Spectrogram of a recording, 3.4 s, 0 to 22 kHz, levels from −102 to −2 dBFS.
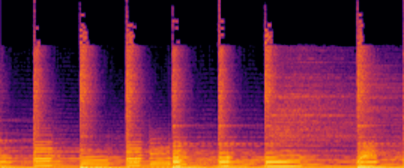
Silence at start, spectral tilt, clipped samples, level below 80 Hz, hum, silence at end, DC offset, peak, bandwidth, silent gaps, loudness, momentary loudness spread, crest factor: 0 s; -5.5 dB/octave; under 0.1%; -24 dBFS; none; 0 s; under 0.1%; 0 dBFS; over 20 kHz; none; -18 LUFS; 3 LU; 18 dB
